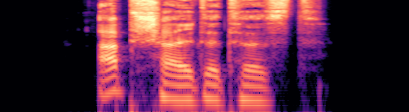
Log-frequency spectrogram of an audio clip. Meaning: inflection of abschalten: 1. second-person singular dependent preterite 2. second-person singular dependent subjunctive II
- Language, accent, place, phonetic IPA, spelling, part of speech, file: German, Germany, Berlin, [ˈapˌʃaltətəst], abschaltetest, verb, De-abschaltetest.ogg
